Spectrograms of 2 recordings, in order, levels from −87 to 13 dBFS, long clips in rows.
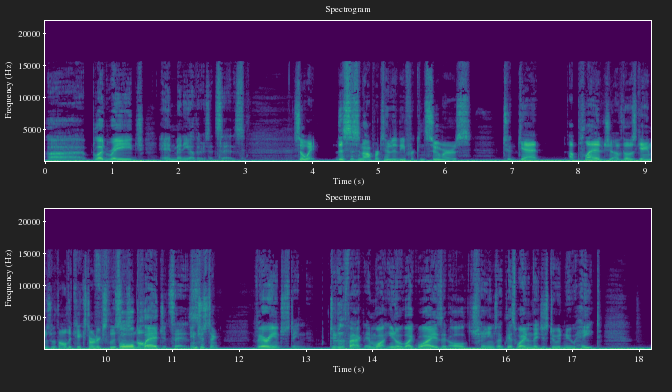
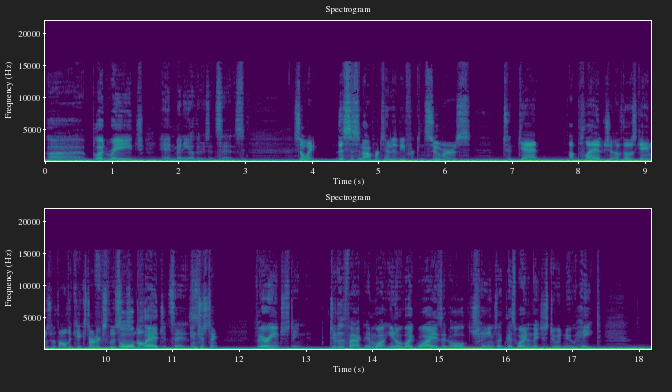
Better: first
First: low rumble; faint; throughout; 25 dB below the speech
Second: low rumble; loud; throughout; 7 dB below the speech

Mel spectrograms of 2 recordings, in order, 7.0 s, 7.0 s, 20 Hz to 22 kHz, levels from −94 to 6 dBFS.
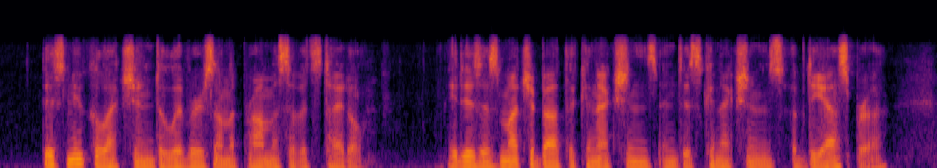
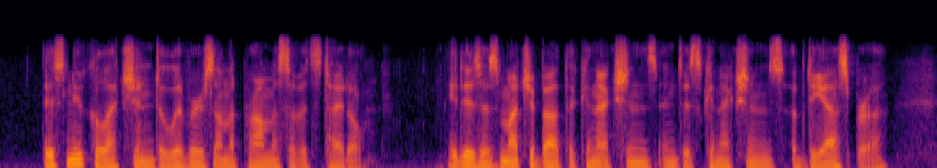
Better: second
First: garbled, watery; badly; nothing above 7.5 kHz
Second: garbled, watery; slightly; nothing above 7.5 kHz

